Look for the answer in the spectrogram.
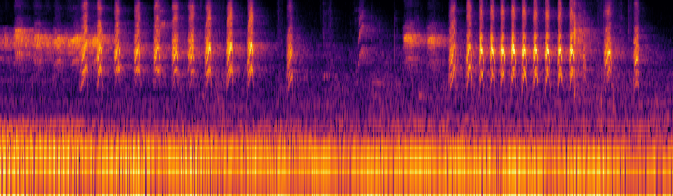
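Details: Little spiderhunter used as a lure for other spiderhunters: a thin, high trill, then scattered sharp chips and a fast rattling burst of high notes, over a noticeable low rumbling background.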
